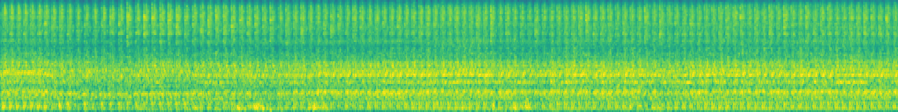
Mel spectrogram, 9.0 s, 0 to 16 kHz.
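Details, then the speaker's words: Honda GX engine on pressure washer that sat outside about 10 years, just revived: steady, even single-cylinder beat with no misses, knocks or hunting; sounds healthy. "first poll how about that boy that sounded good"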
